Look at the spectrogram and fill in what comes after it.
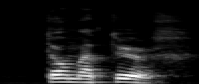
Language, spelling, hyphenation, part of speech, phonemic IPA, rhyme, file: Dutch, thaumaturg, thau‧ma‧turg, noun, /ˌtɑu̯.maːˈtʏrx/, -ʏrx, Nl-thaumaturg.ogg
- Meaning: thaumaturge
